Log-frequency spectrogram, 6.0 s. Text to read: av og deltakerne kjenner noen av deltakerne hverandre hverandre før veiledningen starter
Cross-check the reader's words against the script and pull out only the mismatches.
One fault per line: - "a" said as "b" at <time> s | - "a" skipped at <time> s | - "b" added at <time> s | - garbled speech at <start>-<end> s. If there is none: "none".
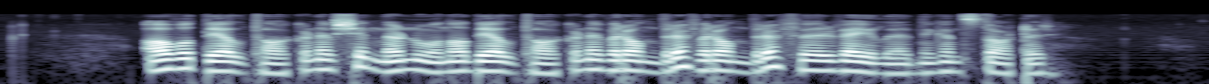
none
